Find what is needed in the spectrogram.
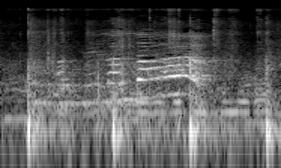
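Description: Children's high-pitched voices calling and chattering in the background, loudest about a second in, with a few short dull knocks.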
